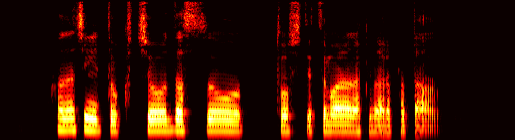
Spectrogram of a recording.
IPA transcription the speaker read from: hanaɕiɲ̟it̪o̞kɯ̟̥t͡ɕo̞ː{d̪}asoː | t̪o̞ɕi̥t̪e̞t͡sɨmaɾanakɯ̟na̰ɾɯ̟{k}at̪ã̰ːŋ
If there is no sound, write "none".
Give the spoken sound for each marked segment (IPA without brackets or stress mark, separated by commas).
d̪, p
